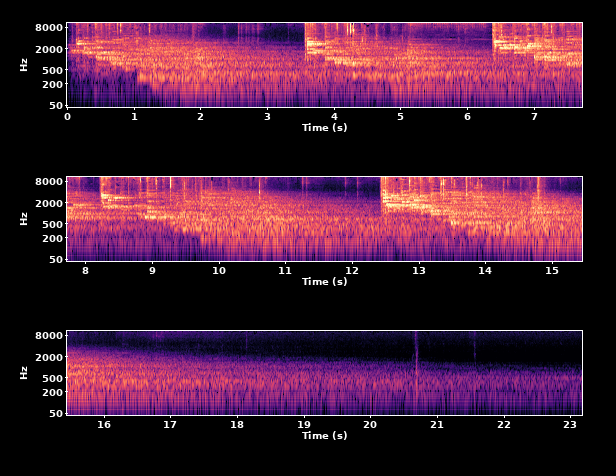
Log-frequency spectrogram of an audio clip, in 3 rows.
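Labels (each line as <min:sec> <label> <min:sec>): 0:00.0 Piano keys being played randomly with decreasing pitch and reverb. 0:23.2
0:20.6 A short, quiet thumping noise. 0:20.8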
